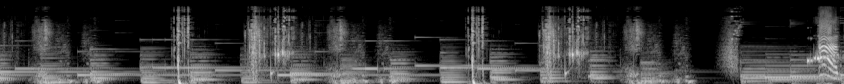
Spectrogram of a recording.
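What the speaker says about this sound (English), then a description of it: "Crack 3 eggs." Eggs cracking in a Baby Panda sushi kitchen cartoon game while making taiyaki batter: a series of sharp cartoon crack effects among bright chiming jingles and tinkly game music, close and fairly loud.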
